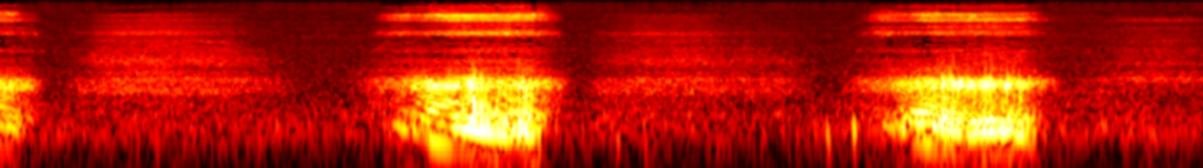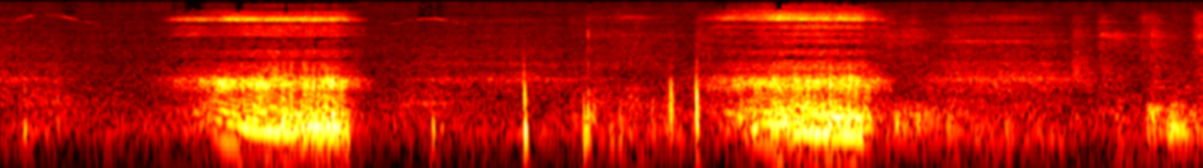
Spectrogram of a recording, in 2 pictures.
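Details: Loud rattling snores alternating with quieter breaths, about ten breaths a minute in a steady rhythm; snoring during sleep.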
